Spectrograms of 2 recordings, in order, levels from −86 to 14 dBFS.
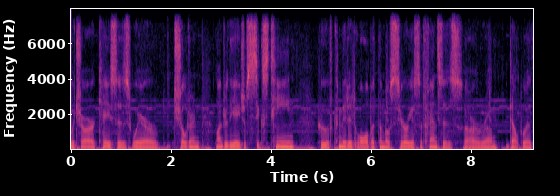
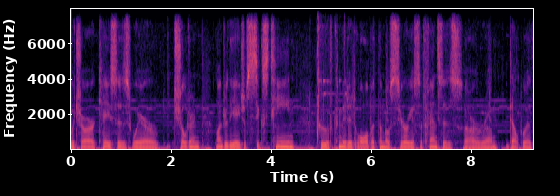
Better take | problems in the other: first | background sound (Shatter / Crushing); 15 dB below the speech

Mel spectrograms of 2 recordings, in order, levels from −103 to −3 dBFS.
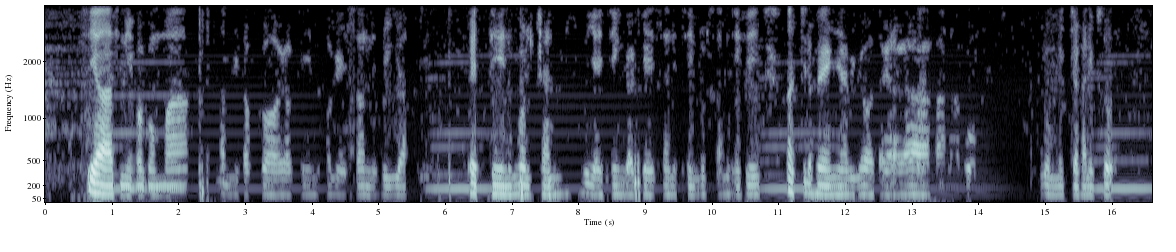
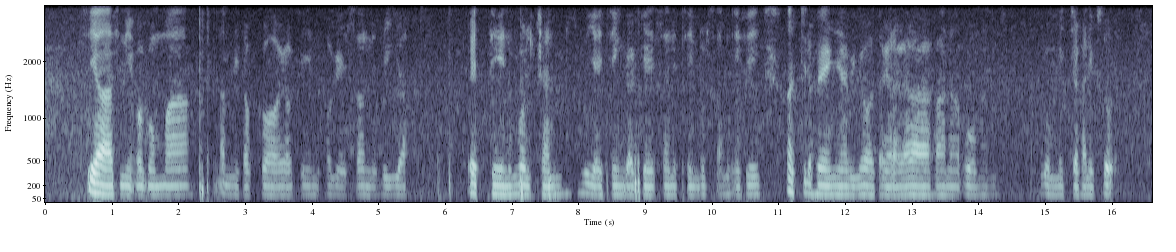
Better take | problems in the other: second | noise reduction (classical method spectral subtraction)

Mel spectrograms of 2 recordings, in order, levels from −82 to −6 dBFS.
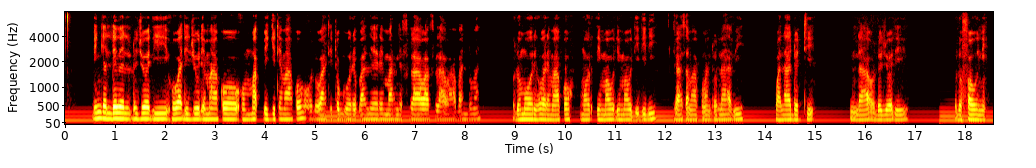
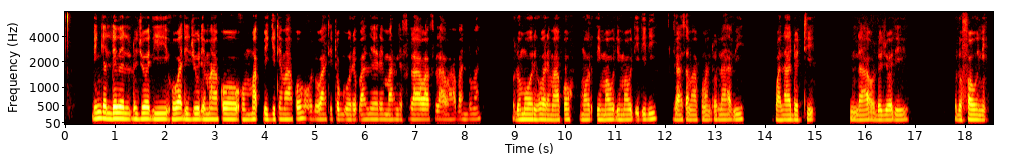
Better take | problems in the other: second | background sound (Bass guitar); 19 dB below the speech

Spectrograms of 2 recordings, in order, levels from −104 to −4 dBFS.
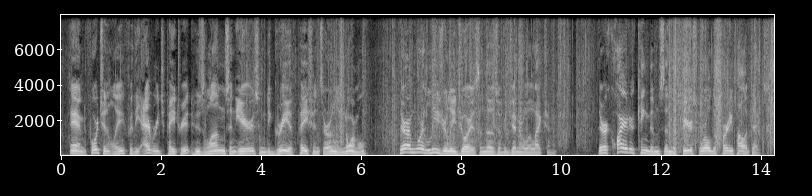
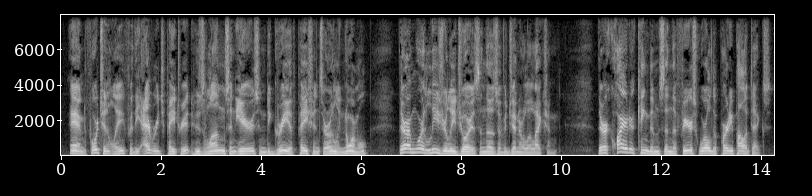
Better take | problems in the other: second | background sound (Crumpling, crinkling); 15 dB below the speech

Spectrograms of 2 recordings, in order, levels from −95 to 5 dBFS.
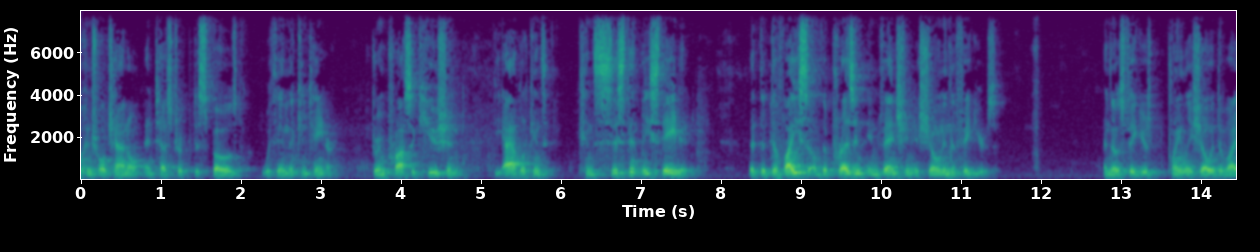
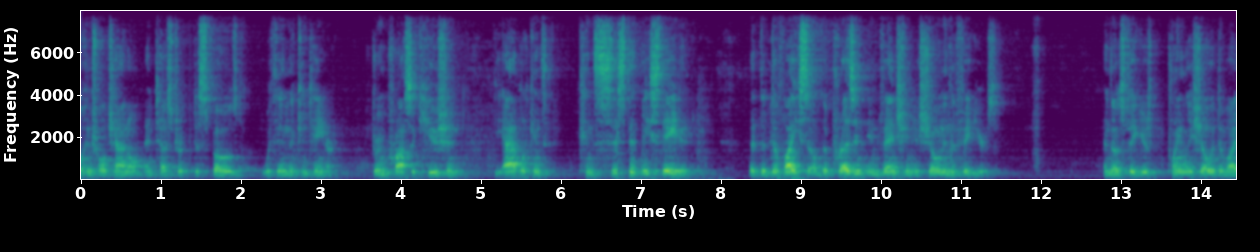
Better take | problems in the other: first | noise reduction (neural separator model SepFormer DNS4)

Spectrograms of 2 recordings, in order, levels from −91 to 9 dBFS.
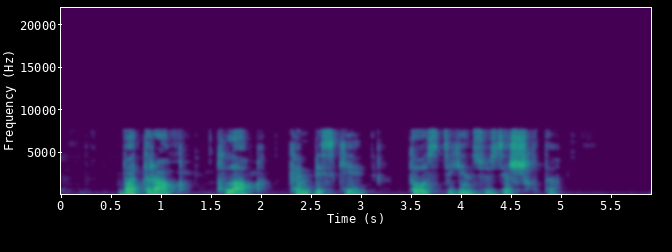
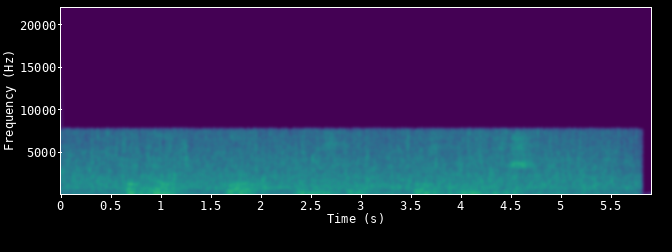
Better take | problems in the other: first | background sound (Stream); 1 dB above the speech // room echo; dies away in 0.7 s

